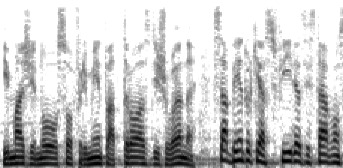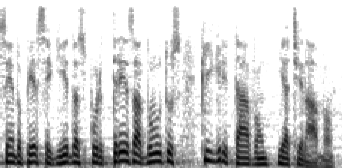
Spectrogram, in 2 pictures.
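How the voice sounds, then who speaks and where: A man's voice: lowish voice, animated, normal speed, hardly any pauses, warm tone, breathy edge. A man narrating a dramatic audio novel from a script in a solemn, literary manner. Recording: dull lo-fi audio with music behind. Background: music.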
